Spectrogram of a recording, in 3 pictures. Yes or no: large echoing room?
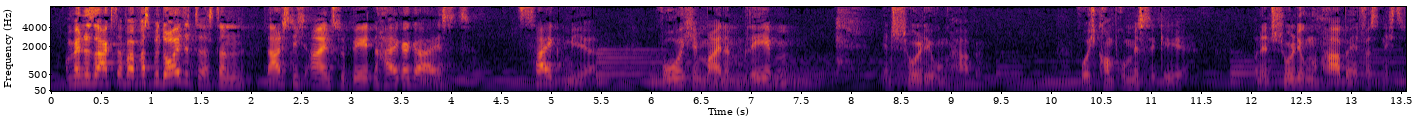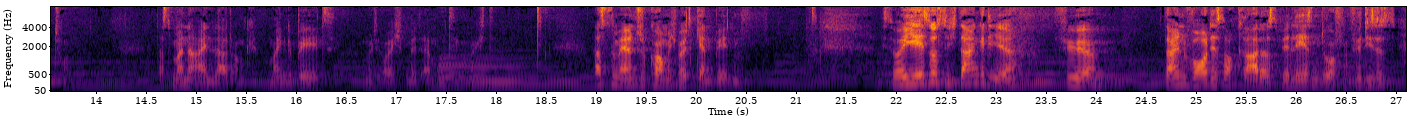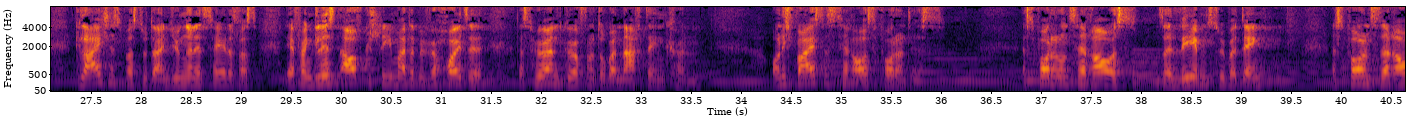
yes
